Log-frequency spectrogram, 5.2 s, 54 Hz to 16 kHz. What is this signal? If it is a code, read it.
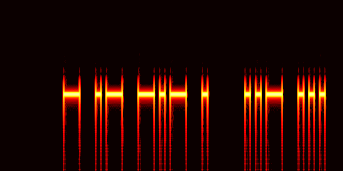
Morse code, heard as a keyed tone, about 15 wpm, 700 Hz. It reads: TAKE US
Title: Sentences from Top 1000 Words - Review Part 1 - 15wpm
